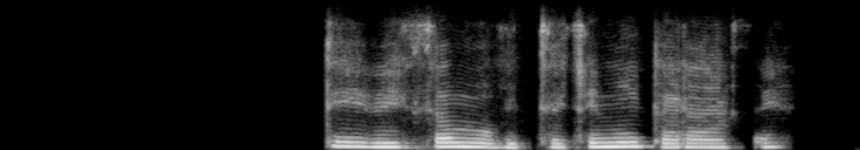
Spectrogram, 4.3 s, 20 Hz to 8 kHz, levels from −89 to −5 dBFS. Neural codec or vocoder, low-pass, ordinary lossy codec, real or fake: codec, 44.1 kHz, 1.7 kbps, Pupu-Codec; 7.2 kHz; Opus, 24 kbps; fake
